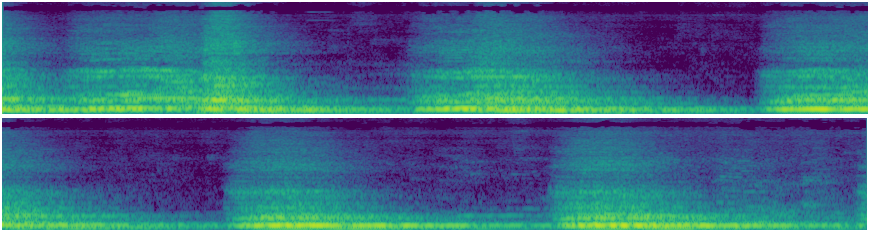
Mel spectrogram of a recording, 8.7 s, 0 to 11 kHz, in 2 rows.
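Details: Lion named Sana calling back and forth with another lion, Tom, at Hamamatsu Zoo on 18 February 2023; five deep, booming grunting roars, each about a second long, repeated roughly every one and a half seconds.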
